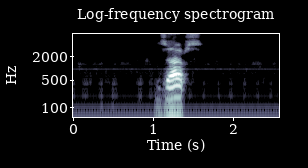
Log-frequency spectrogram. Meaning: branch, twig, spray (part of a plant that grows from the stem or trunk and usually connects it with the leaves; this part together with its leaves and flowers)
- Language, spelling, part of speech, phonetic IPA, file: Latvian, zars, noun, [zāɾs], Lv-zars.ogg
